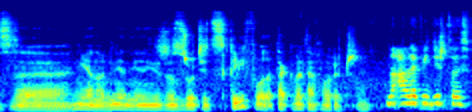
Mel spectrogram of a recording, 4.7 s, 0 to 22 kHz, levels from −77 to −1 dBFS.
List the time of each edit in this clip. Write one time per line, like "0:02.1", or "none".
0:01.1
